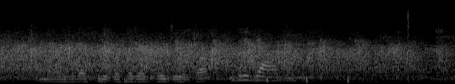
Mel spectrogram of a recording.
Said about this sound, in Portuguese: Glória a Deus. Aplauda a Jesus mais uma vez.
